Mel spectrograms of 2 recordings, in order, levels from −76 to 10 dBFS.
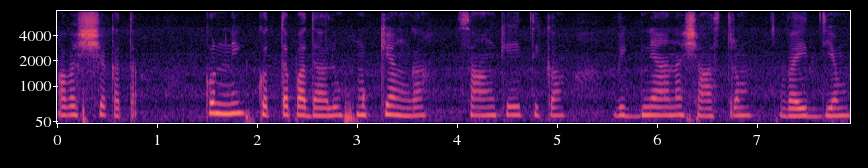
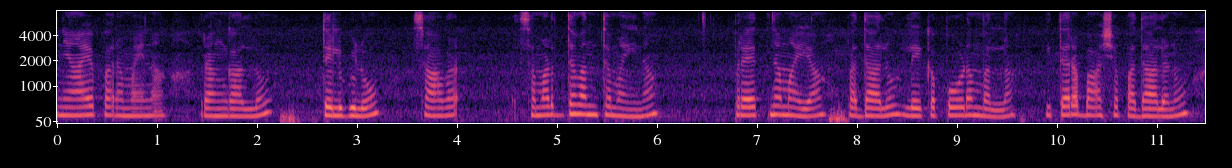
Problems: constant background noise, background conversations at intervals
